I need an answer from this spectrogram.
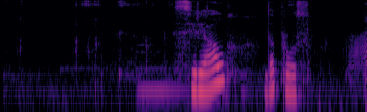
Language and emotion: Russian, neutral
